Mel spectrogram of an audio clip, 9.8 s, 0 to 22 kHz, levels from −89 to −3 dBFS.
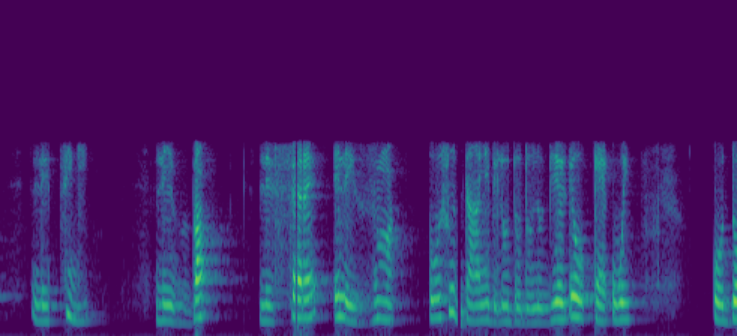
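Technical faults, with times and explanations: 3.94–3.97 s and 6.10–6.20 s, packet loss on an ADPCM call: about one packet (20 ms) and then two (40 ms) of the 32 kbit/s G.726 stream go missing and become silence. The decoder's predictor and step size fall out of step, so each hard-edged gap ends in brief distortion.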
